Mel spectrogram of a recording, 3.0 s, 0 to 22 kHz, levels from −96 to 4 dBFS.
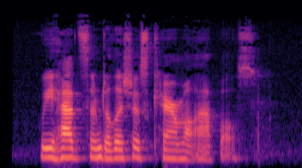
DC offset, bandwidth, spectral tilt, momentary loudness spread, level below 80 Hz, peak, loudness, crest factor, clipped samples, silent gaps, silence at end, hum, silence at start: under 0.1%; 16 kHz; -4 dB/octave; 18 LU; -76 dBFS; -4 dBFS; -25 LUFS; 24 dB; under 0.1%; none; 0.5 s; none; 0.4 s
